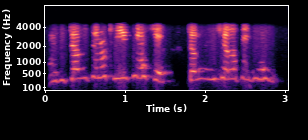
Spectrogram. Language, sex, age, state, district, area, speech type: Kashmiri, female, 30-45, Jammu and Kashmir, Pulwama, rural, conversation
